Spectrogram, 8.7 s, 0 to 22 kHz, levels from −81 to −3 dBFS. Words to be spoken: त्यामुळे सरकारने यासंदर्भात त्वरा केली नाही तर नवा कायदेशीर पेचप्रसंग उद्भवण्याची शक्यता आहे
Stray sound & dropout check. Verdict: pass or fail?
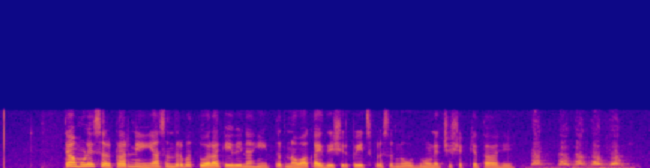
fail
